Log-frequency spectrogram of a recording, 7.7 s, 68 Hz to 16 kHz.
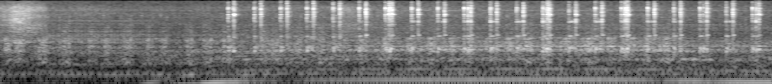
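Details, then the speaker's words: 2004 Toyota Avalon, 1MZ-FE V6, in park above 1200 rpm: faint, sharp relay-like clicks from behind the dash at about seventy-five per minute over a quiet engine hum; throttle dependent, not gear dependent; transmission pressure control solenoid code stored. "so anything over 1200 RPM it starts clicking that blows my mind absolutely blows my mind"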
